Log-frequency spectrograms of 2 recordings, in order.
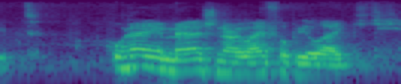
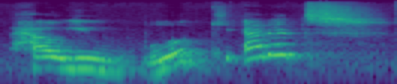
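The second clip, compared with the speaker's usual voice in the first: higher, very slow, "at" rising in disbelief; incredulous echo; 5 semitones higher, much slower than usual. Acted. Official repeating the guard's excuse, slow and disbelieving. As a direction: throw his words back at him, stunned.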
